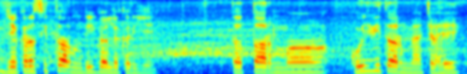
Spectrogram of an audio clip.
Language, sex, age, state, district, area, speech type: Punjabi, male, 18-30, Punjab, Bathinda, rural, spontaneous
